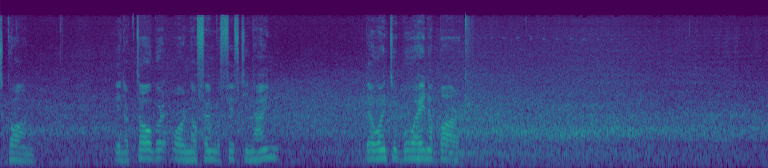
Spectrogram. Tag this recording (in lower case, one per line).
speech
